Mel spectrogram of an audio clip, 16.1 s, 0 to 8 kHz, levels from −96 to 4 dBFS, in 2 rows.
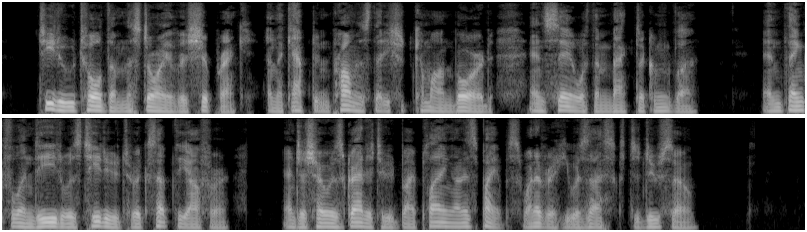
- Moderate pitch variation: Yes, average, 3.8 semitones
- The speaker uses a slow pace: No, average, 190 wpm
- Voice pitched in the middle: No, very low, 90 Hz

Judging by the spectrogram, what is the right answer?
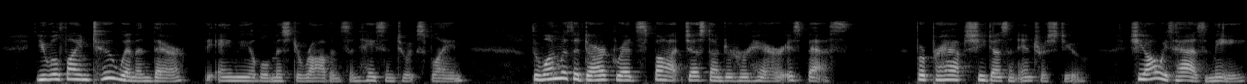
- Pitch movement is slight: No, average, 5.1 semitones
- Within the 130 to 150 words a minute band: No, average, 175 wpm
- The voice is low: No, medium, 180 Hz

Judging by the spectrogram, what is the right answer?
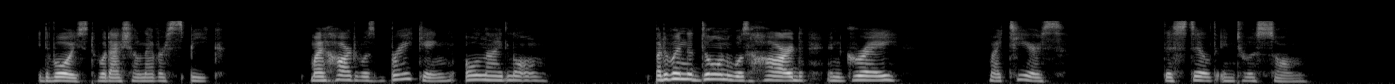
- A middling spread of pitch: Yes, average, 3.5 semitones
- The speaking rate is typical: No, slow, 120 wpm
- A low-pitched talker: No, medium, 180 Hz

